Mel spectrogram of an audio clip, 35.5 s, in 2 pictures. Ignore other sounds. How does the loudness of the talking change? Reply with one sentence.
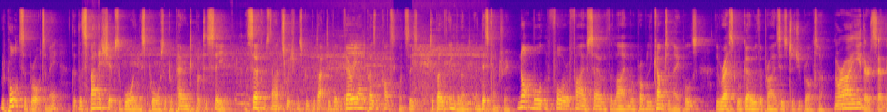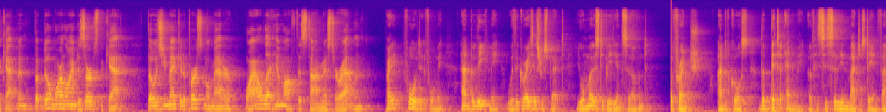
The loudness of the talking stays about the same.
